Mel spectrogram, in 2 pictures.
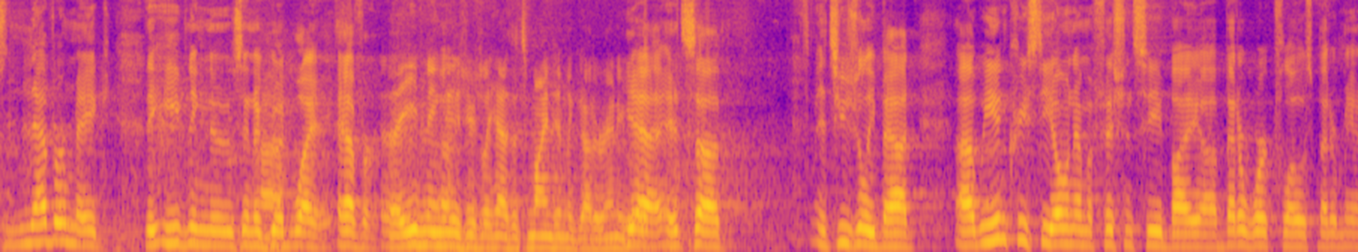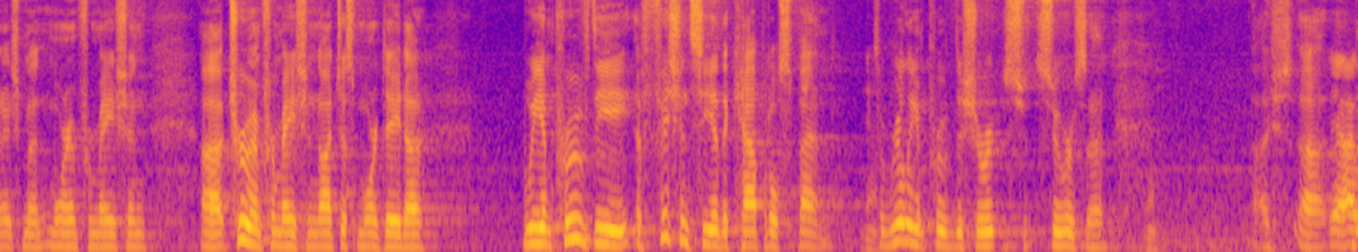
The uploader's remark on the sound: The best of live interviews from GreenBiz events.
